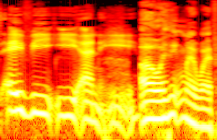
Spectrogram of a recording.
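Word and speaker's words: Avène: It's like, I don't know how to pronounce it, but I like it's Avene or Avene. It's Avene.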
